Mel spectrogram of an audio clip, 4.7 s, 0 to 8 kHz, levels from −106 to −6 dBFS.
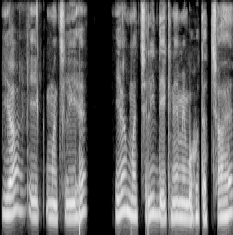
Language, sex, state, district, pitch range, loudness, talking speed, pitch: Hindi, male, Bihar, Jamui, 145-180 Hz, -20 LUFS, 140 wpm, 155 Hz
